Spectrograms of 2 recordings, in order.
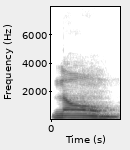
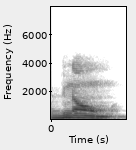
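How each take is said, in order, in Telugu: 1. ఈ పదం 'n' తో మొదలవుతుంది, 'g' లేదు. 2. ఈ పదం 'g' శబ్దంతో మొదలవుతుంది. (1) "జీ అనేది సైలెంట్ అవుతుంది" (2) "నాట్"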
